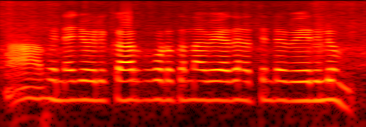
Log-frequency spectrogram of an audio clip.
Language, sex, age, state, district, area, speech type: Malayalam, female, 60+, Kerala, Pathanamthitta, rural, spontaneous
